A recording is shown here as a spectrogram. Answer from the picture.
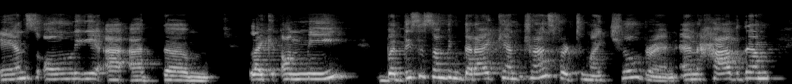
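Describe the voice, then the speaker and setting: A woman's voice with a non-native accent and lively intonation. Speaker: audience member. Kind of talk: Q&A comment in webinar. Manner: halting, many repetitions.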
